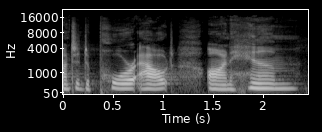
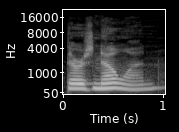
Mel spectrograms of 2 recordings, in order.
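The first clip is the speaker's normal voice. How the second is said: ordinary talk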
